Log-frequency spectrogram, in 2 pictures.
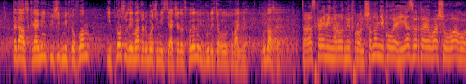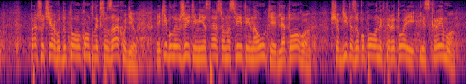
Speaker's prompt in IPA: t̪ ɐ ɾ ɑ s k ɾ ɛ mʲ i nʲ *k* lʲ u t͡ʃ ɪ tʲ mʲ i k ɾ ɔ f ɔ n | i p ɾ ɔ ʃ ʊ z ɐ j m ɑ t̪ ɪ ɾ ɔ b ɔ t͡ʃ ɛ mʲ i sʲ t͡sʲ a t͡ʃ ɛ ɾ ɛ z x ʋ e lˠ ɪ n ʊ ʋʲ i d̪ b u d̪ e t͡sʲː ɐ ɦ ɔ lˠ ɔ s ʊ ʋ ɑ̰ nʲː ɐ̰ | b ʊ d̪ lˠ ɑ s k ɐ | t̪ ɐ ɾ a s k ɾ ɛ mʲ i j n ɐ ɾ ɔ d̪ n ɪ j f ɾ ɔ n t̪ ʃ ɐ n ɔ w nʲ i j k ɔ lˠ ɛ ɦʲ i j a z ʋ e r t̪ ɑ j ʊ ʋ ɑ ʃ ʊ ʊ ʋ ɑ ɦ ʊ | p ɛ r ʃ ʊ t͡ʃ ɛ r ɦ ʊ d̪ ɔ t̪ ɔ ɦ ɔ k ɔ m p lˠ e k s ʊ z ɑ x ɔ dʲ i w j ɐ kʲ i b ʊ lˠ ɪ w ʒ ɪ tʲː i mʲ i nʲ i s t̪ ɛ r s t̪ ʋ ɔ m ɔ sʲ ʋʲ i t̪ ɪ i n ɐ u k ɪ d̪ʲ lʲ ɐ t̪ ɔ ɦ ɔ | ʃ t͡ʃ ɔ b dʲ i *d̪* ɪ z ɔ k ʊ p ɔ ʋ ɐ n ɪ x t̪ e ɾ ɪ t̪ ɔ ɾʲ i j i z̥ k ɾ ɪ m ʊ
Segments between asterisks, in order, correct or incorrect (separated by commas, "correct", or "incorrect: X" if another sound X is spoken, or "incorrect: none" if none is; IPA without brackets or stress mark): correct, incorrect: t̪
